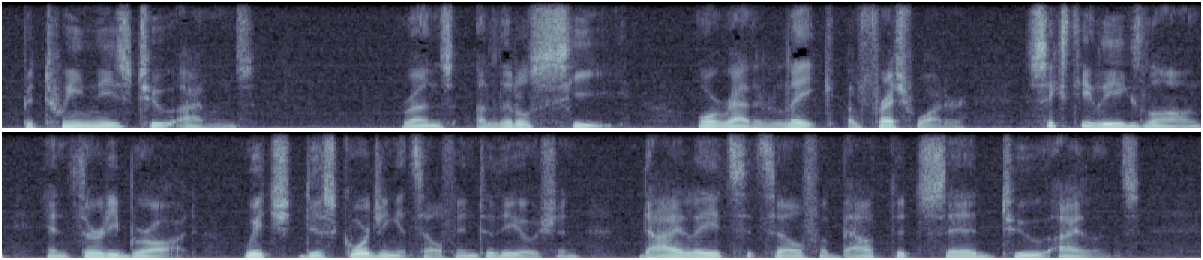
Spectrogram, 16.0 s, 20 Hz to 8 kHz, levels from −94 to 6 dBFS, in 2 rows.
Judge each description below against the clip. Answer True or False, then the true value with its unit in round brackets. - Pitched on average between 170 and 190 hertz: False (115 Hz)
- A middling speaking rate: False (125 wpm)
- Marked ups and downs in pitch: False (4.8 semitones)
